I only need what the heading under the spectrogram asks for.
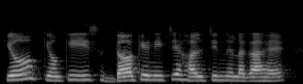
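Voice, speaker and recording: Slow, patient woman teaching small children. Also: mid-range voice, fairly even intonation, dull audio. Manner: patient, repeats words and asks questions back to children. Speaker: primary school teacher. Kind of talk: slow classroom lesson for young children.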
